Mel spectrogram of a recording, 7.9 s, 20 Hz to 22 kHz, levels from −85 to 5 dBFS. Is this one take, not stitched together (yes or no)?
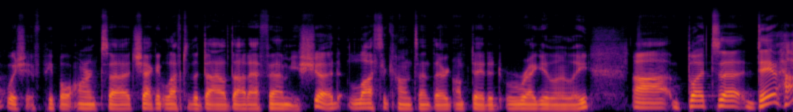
no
